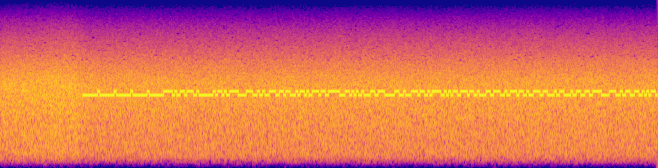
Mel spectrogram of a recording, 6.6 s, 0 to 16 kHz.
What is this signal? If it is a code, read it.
RTTY (45.45 baud, 170 Hz shift), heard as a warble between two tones, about 1950 Hz centre, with radio static. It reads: DONALD TRUMP ES UN …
